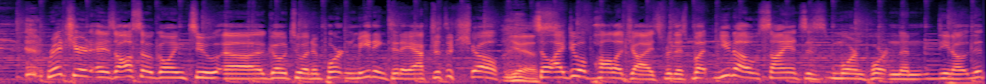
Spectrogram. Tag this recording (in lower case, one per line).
speech
music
